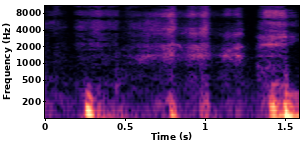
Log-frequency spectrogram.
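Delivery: breathy, voiceless villainess cackle; wicked laugh. Acted. Spore woman laughs at those firing on her, wicked breathy laugh. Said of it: "She goes".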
